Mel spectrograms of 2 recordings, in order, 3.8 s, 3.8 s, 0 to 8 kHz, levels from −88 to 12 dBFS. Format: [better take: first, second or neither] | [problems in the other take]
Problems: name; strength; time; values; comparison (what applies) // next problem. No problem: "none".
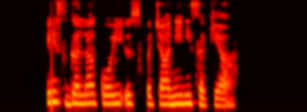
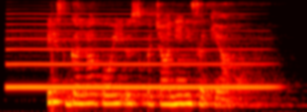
first | background sound (Wind instrument, woodwind instrument); 5 dB below the speech // room echo; dies away in 1.7 s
